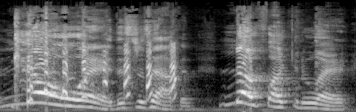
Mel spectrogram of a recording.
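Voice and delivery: high, drawn-out incredulous yell; loud disbelief. Retold or imitated. Retelling getting caught by his mom, loud disbelief. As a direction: yell it slowly, a laugh creeping in. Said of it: "I'm saying this shit out loud".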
